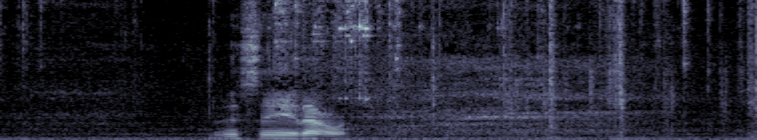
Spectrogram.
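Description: A bunch of keys jangles briefly in a car at a drag racing event, a short metallic rattle over engine hum; someone talks over it.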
